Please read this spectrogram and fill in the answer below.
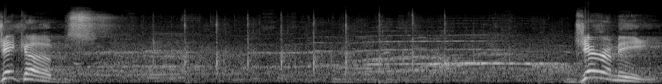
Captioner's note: audience cheering and applauding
